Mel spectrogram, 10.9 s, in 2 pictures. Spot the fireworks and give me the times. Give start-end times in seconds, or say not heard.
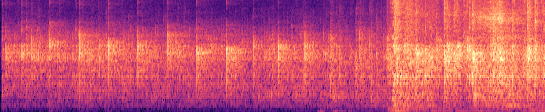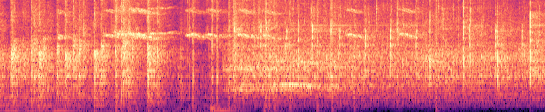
3.2-10.0.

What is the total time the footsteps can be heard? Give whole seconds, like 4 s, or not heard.
not heard.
